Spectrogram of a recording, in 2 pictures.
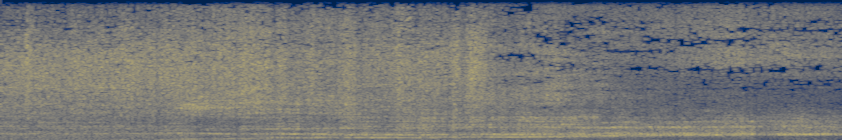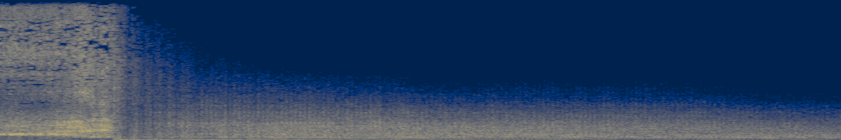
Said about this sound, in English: As it crashes in, looks around at the carnage around, with saliva dripping out of its enormous shark teeth filled maw. Teeth like jagged fence posts as the saliva drips to the ground. It unleashes a monumental roar that shakes all of you to the core.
